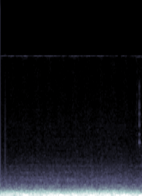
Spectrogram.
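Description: A low, steady rumble with a faint wavering hum in it, growing slightly louder: a deep sound effect laid under underwater shark footage.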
